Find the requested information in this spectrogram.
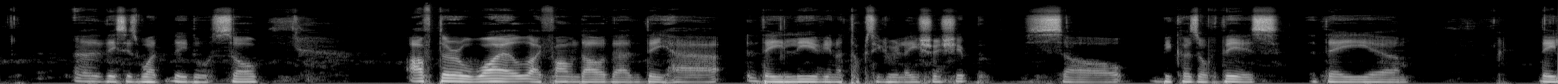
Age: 20-39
